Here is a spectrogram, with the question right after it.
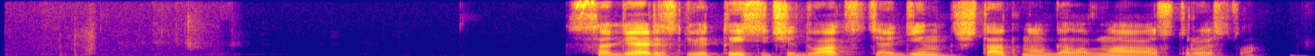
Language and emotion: Russian, neutral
